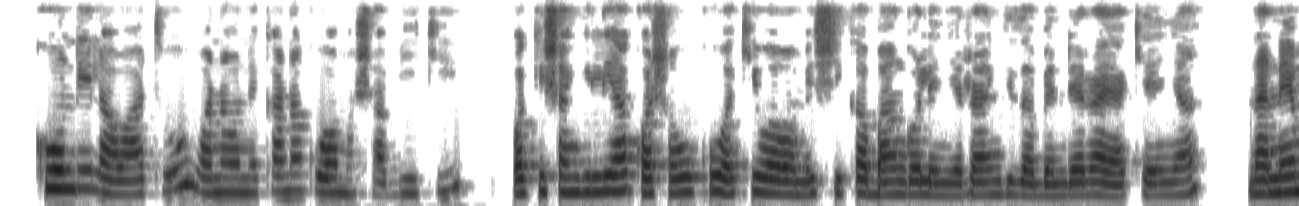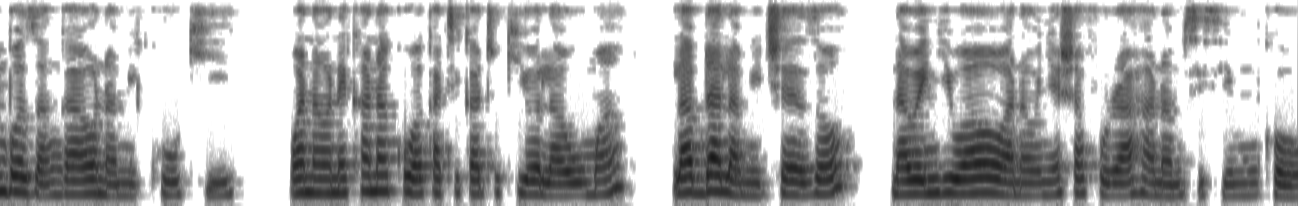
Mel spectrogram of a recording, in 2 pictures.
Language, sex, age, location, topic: Swahili, female, 25-35, Kisumu, government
